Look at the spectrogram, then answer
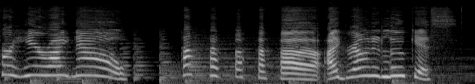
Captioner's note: laughs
